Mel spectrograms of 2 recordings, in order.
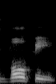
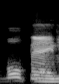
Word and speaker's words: Volpe: with respect all right it's not vote all right it's Volpe baby it's vulpey listen he gets the respect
